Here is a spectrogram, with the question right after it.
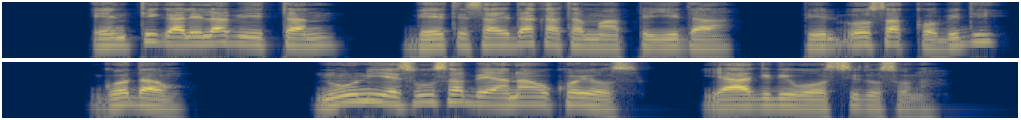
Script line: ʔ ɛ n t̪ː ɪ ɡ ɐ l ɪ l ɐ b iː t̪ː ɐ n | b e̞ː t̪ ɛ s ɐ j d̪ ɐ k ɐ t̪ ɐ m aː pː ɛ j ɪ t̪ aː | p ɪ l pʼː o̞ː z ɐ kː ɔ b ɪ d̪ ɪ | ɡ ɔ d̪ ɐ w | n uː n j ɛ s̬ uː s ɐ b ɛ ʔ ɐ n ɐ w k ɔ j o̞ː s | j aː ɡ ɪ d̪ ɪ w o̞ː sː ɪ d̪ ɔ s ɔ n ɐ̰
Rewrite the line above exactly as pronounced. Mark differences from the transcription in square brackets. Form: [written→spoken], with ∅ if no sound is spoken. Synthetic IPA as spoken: ʔ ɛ n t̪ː ɪ ɡ ɐ l ɪ l ɐ b iː t̪ː ɐ n | b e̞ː t̪ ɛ s ɐ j d̪ ɐ k ɐ t̪ ɐ m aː pː ɛ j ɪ [t̪→d̪] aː | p ɪ l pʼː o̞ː [z→s] ɐ kː ɔ b ɪ d̪ ɪ | ɡ ɔ d̪ ɐ w | n uː n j ɛ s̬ uː s ɐ b ɛ ʔ ɐ n ɐ w k ɔ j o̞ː s | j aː ɡ ɪ d̪ ɪ w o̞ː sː ɪ d̪ ɔ s ɔ n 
